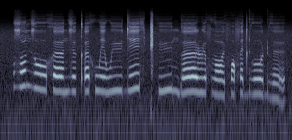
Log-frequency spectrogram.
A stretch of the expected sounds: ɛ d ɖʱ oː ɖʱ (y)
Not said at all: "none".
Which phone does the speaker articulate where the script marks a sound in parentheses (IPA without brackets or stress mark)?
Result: ø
